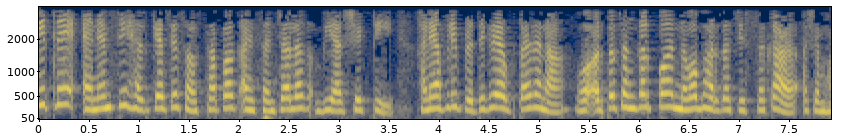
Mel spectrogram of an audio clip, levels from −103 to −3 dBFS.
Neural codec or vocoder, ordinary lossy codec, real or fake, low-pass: none; none; real; 3.6 kHz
